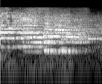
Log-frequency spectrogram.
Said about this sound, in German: Sind das jetzt äh, die Krankenwagen, die dich schon abholen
